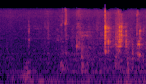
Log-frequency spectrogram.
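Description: Handling noise as multimeter test probes are pulled out of a wall socket and the meter is moved away: a dull thump about half a second in, then a run of light plastic clicks and knocks.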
